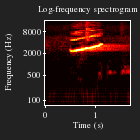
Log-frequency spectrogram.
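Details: Oriental magpie-robin singing to draw a rival's answer. One long, steadily rising whistle is followed by a few faint, lower short notes, with soft background hum.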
